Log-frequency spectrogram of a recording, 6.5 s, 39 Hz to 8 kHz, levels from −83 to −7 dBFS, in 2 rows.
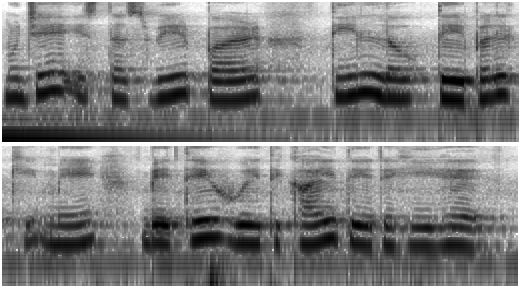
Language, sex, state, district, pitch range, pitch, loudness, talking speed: Hindi, female, Arunachal Pradesh, Papum Pare, 195-230 Hz, 210 Hz, -16 LUFS, 140 wpm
